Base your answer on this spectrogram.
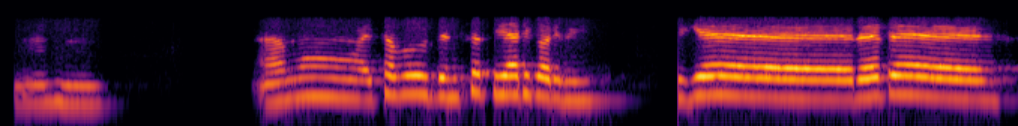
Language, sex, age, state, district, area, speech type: Odia, female, 45-60, Odisha, Dhenkanal, rural, conversation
